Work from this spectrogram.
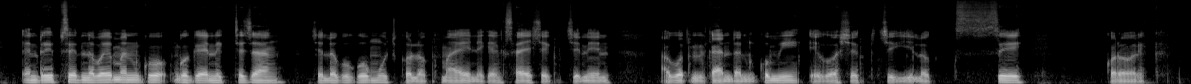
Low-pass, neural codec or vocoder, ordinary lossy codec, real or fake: none; vocoder, 44.1 kHz, 128 mel bands, Pupu-Vocoder; none; fake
